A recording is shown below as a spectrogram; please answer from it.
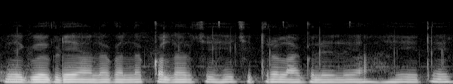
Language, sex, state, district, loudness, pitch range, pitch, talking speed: Marathi, female, Maharashtra, Gondia, -16 LUFS, 110-115 Hz, 110 Hz, 130 wpm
